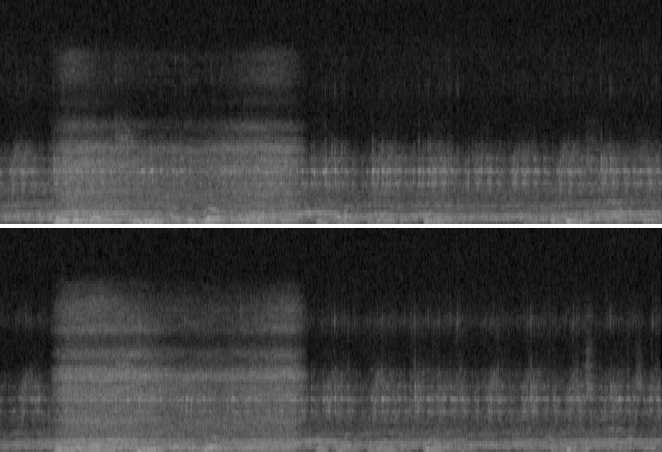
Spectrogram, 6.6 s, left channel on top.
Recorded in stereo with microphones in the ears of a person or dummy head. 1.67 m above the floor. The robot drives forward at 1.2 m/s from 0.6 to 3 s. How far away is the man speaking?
About 1.8 m.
